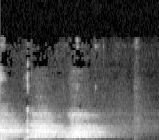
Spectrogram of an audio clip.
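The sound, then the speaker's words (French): A single drawn-out bark from the speaker's dog, moderately loud, ringing for about a second before trailing off into quiet. No one speaks. “entendu euh, mon chien T'en fais pas, c'est les aléas, ça c'est pas grave du tout.”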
